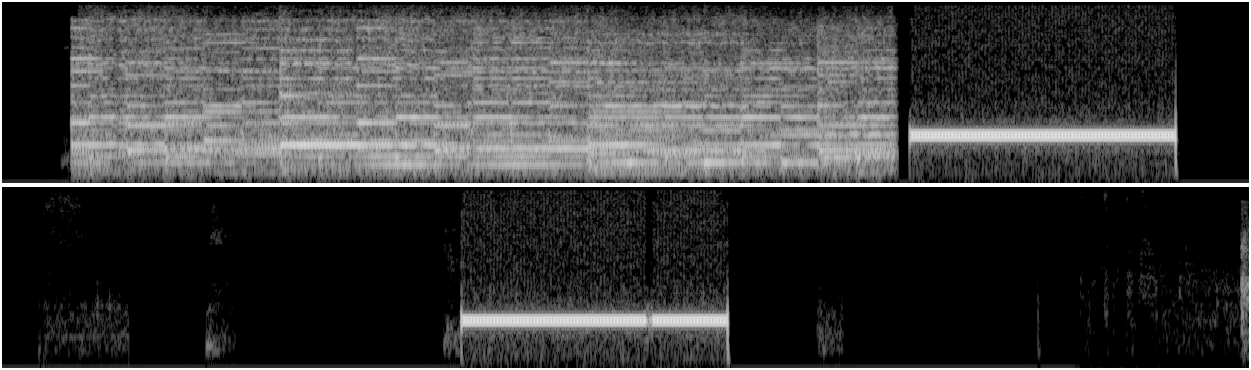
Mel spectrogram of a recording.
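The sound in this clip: A telephone line plays tones while a call is transferred to a company's tender department. A stretch of tinny, band-limited tonal sound comes first. It is followed by two loud, steady beeps of about two seconds each, with near-silence and faint clicks between them.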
